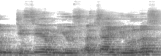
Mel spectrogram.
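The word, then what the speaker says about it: Yunus: वो इस तरह से है कि ये यूनुस नहीं है, ये लफ्ज है यूनुस जी। ये लफ्ज है यूनुस। और अगला लफ्ज जो है जिसे हम अच्छा, यूनुस को हम अंग्रेजी में इस तरह लिखते हैं, है ना?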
